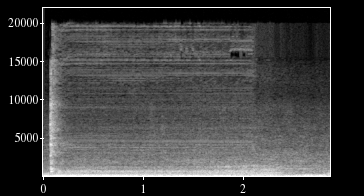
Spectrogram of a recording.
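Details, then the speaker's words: Keyless motorcycle with a failed receiver, after joining the pure yellow wire to the yellow-with-green wire to bypass it. Steady low electric hum for about three seconds at key-on, no stutter; fuel pump priming normally, confirming the bypass works. "kung good na yung ating fuel pump, gumagana na, good na rin yung pinagsama natin ditong pure na yellow wire at yung yellow na mayroong lining na green."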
